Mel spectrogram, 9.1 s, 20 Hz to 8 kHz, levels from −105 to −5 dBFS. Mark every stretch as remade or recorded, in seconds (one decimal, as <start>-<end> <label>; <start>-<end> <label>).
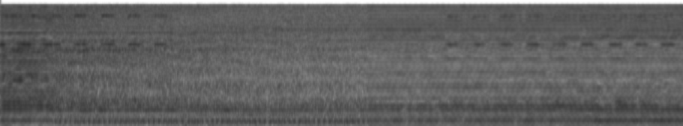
0.0-0.7 remade; 0.7-4.9 recorded; 4.9-9.1 remade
